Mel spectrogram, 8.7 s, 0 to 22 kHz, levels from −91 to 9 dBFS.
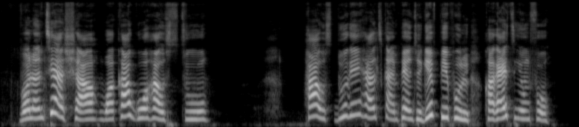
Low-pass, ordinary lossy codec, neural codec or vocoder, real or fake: none; none; none; real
